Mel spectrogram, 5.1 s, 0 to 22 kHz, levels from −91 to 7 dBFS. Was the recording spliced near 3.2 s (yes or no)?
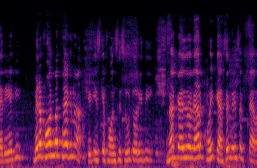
yes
